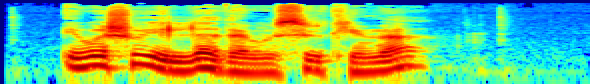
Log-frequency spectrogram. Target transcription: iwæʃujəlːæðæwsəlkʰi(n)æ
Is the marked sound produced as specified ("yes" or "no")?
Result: no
